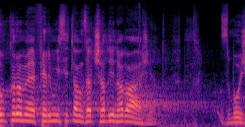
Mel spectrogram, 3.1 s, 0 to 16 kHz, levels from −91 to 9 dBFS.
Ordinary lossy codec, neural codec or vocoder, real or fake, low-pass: MP3, 96 kbps; codec, 44.1 kHz, 7.8 kbps, DAC; fake; 14.4 kHz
